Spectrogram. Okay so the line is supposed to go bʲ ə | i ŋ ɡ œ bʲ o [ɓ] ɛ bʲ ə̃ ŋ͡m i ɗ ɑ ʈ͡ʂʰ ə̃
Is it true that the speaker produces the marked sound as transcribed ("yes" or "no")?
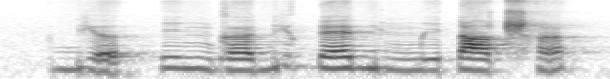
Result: no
